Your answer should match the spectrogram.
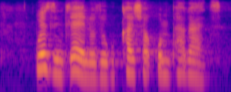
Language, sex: Zulu, female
